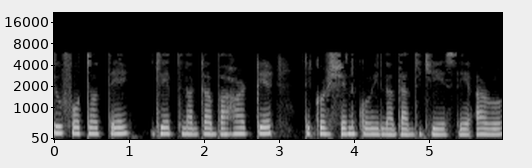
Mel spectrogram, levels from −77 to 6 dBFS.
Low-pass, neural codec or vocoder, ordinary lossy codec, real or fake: 7.2 kHz; codec, 16 kHz, 1 kbps, FunCodec, trained on LibriTTS, 50 frames a second; MP3, 24 kbps; fake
